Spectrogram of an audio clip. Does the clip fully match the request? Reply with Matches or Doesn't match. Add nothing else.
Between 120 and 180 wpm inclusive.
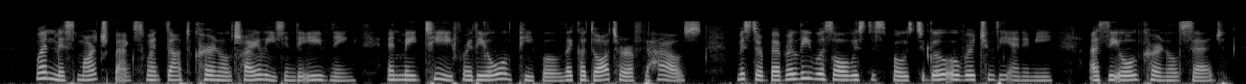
Doesn't match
